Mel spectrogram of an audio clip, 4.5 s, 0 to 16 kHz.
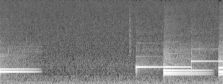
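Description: Mr. Christmas Bells of Christmas (1991) set of small brass bells playing a Christmas tune in harmony. A chord rings and fades out, a pause of nearly two seconds follows, then a new phrase begins with a single bell note and then struck chords.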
